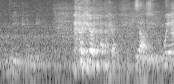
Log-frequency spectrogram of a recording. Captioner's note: laughter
